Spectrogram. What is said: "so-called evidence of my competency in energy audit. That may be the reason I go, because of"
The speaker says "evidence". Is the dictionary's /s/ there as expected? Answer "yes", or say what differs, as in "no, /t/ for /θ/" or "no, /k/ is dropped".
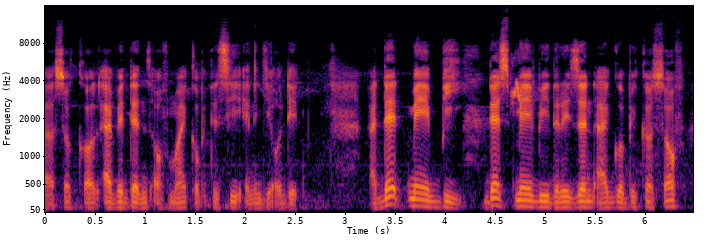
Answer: yes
